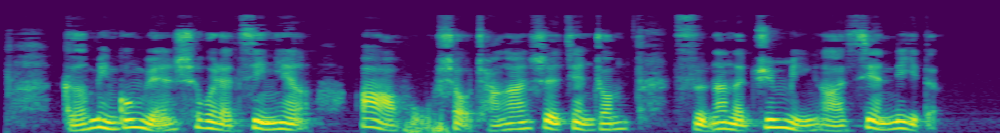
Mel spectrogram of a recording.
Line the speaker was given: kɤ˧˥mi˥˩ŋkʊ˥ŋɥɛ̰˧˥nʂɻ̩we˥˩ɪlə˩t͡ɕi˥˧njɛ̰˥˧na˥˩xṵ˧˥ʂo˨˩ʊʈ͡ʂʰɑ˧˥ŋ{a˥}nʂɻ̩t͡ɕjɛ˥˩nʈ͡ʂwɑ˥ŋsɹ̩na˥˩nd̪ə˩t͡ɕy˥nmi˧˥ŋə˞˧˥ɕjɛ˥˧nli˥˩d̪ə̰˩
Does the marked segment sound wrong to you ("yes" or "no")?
no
